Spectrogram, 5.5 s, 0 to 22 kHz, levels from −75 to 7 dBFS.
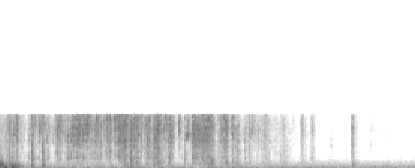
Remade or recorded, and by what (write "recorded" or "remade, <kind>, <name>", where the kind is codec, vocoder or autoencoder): recorded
